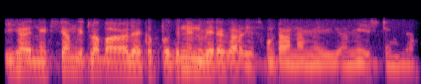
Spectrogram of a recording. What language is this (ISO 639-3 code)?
tel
